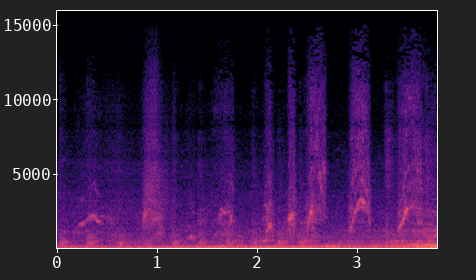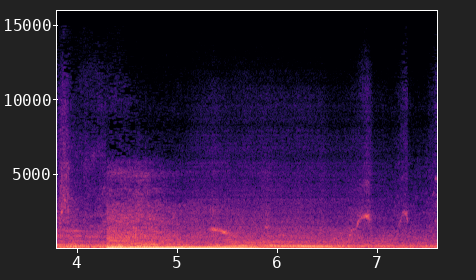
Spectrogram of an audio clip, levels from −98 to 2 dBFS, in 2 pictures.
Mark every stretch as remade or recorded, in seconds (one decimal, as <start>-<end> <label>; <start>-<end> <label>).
0.0-0.5 recorded; 0.5-1.2 remade; 1.2-5.1 recorded; 5.1-7.1 remade; 7.1-7.6 recorded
